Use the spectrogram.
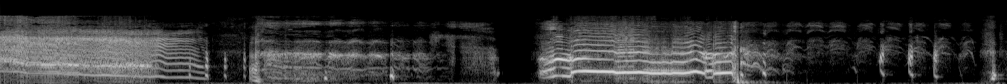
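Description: A scream sound effect: loud, drawn-out screams with falling pitch, one long wail followed by a second piercing burst, then a string of short, fading yelps at the end.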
